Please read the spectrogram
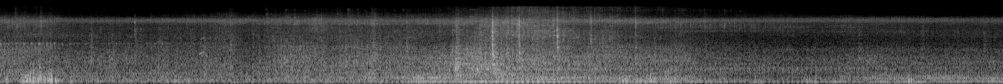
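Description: A small motor vehicle engine runs on a road over steady road and wind noise. There is a thump just after the start and a few sharp clicks about five seconds in.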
